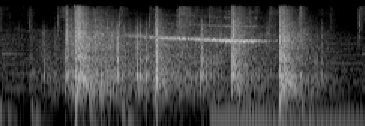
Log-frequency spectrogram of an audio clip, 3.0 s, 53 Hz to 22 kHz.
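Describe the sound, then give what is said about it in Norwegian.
Fireworks explode on New Year's Eve in a rapid, irregular series of sharp cracks and booms, with a loud burst near the end and a thin whistling whine trailing across the middle. No voices. “Nyttårsaften klokka 23.59. Man står der i fem minusgrader med litt for lite klær, stjerneskudd i handa mens man skuer etter glimt av fyrverkeri”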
